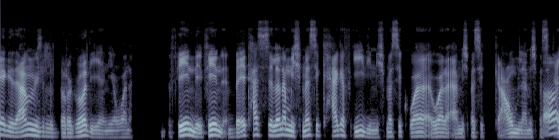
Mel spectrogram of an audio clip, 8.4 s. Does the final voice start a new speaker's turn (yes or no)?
yes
